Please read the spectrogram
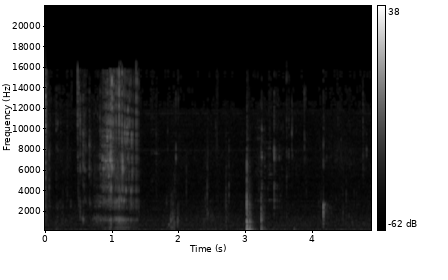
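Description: A person lets out a single short burp about three seconds in, just after gulping milk, over a faint steady low hum.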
